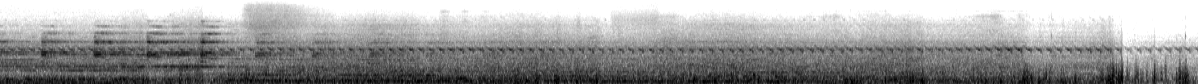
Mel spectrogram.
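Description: NJ Transit commuter train of bi-level cars rolling past close by, a steady rumble of wheels on rail under a thin, fast-pulsing high whine. Stepped high tones sound over it in the first few seconds, and the high sound drops out sharply about fourteen seconds in.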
